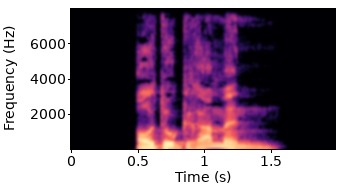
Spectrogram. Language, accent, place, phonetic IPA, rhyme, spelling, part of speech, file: German, Germany, Berlin, [aʊ̯toˈɡʁamən], -amən, Autogrammen, noun, De-Autogrammen.ogg
- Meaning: dative plural of Autogramm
